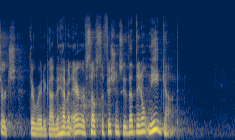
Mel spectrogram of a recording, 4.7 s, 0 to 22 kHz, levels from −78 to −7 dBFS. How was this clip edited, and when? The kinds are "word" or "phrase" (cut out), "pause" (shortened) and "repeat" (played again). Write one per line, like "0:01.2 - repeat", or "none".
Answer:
none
